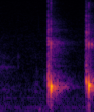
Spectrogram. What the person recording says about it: Knock on that. It's well, it doesn't ring.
